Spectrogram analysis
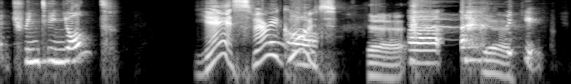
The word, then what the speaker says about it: Trintignant: Trintignant?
